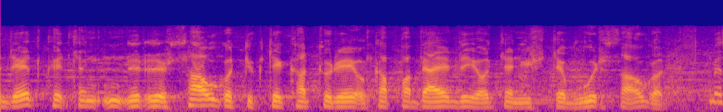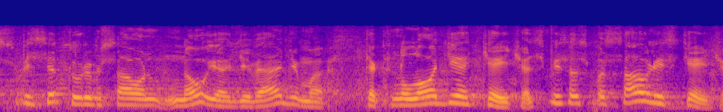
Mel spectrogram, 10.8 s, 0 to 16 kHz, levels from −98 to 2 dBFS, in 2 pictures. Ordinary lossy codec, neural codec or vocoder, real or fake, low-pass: MP3, 96 kbps; none; real; 7.2 kHz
